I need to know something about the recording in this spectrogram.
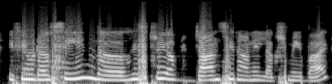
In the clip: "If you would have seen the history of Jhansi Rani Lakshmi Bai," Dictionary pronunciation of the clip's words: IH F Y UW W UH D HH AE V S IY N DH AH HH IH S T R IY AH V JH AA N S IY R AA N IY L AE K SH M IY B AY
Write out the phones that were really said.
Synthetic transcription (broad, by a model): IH F Y UW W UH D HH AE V S IY N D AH HH IH S T R IY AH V JH AA N S IY R AA N IY L AE K SH M IY B AY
